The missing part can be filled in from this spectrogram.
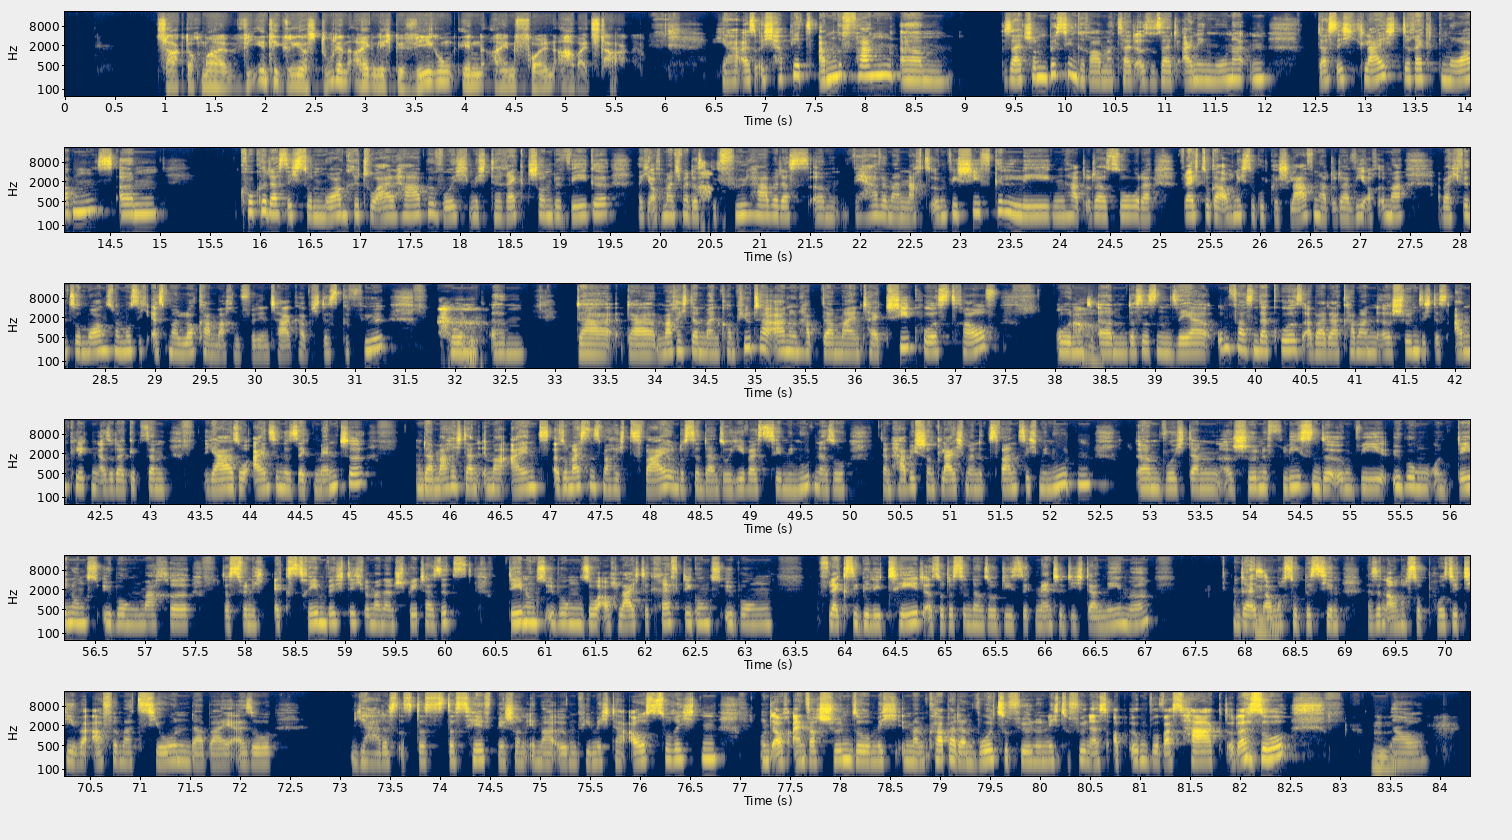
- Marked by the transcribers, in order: chuckle; laughing while speaking: "oder so"
- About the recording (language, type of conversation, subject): German, podcast, Wie integrierst du Bewegung in einen vollen Arbeitstag?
